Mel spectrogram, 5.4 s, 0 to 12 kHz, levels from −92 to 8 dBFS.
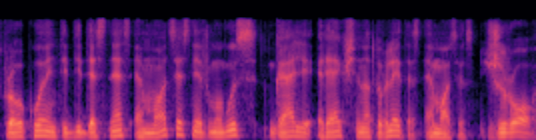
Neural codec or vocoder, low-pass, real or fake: codec, 16 kHz, 0.8 kbps, ZipCodec; 7.2 kHz; fake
